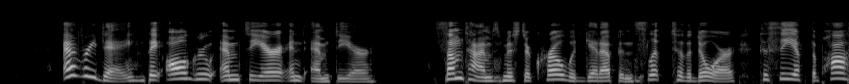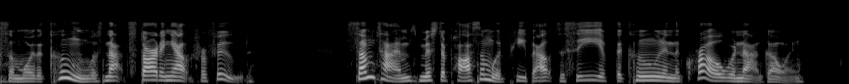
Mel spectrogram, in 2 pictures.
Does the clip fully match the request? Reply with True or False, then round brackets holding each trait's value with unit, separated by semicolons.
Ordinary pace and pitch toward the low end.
False (175 wpm; 180 Hz)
